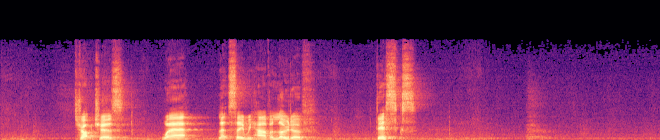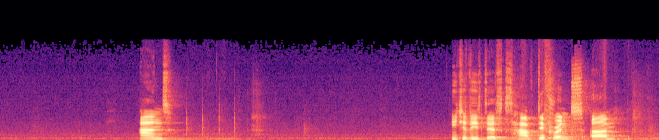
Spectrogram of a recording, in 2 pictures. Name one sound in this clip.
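A young man lectures through a microphone in a large echoing hall, speaking in short bursts with pauses.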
